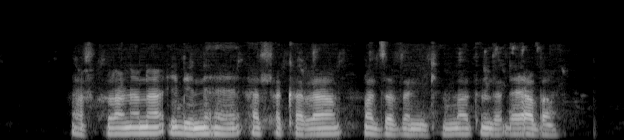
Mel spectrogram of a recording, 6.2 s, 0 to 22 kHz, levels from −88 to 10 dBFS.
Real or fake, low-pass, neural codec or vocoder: fake; 7.2 kHz; vocoder, 44.1 kHz, 128 mel bands, Pupu-Vocoder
